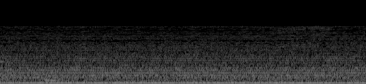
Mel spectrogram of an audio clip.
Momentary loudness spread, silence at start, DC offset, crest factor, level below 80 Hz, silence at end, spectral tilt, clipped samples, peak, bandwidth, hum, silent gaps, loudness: 1 LU; 0 s; under 0.1%; 12 dB; -44 dBFS; 0 s; -4.5 dB/octave; under 0.1%; -28 dBFS; 6.2 kHz; none; none; -41 LUFS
